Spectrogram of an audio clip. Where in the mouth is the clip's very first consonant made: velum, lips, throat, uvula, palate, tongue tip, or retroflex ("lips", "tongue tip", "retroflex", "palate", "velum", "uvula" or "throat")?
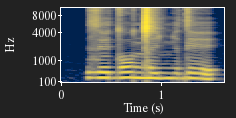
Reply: tongue tip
